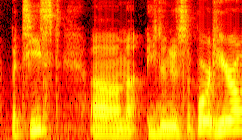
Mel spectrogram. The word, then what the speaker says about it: Baptiste: I don't think you pronounce it P. Baptiste.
